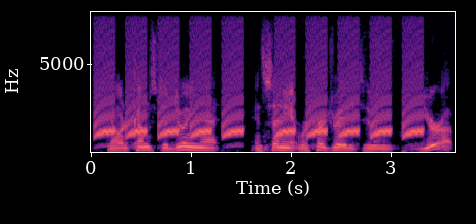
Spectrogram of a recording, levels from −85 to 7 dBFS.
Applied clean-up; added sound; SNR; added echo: classical method spectral subtraction.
